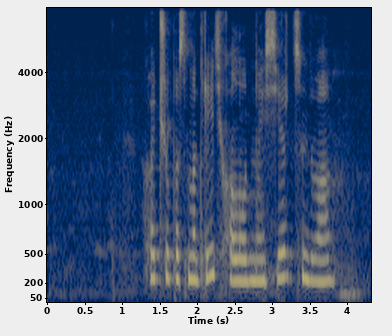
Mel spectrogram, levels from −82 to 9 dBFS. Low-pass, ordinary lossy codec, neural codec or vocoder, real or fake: none; none; codec, 16 kHz, 2 kbps, FreqCodec, larger model; fake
